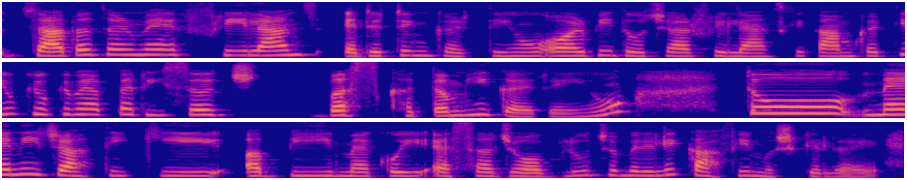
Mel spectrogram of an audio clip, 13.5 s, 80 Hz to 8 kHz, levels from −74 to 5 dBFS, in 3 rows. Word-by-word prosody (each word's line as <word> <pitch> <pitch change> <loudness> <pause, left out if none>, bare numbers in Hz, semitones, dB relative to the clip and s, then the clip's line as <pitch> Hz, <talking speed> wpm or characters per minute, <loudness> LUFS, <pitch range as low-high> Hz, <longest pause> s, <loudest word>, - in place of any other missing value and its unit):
ज़्यादातर 260 +5 +5
मैं 265 0 0
freelance 240 +2 +1
editing 205 +4 -2
करती 195 0 -9
हूँ 200 +1 -4
और 210 0 +4
भी 235 - -6
2-4 200 -2 -2
फ्रीलांस 185 -2 -4
के 205 - -14
काम 190 -2 -1
करती 200 +7 -7
हूँ 300 - -6
क्योंकि 290 -1 -4
मैं 285 0 +2
अपना 275 +1 0
रिसर्च 250 +1 0 0.4
बस 235 0 +6
ख़त्म 215 +1 -1
ही 275 - 0
कर 170 - 0
रही 170 0 -10
हूँ, 280 - -2 0.6
तो 335 0 +7
मैं 270 +1 +5
नहीं 290 +1 0
चाहती 220 -1 +2
कि 205 -2 -4
अभी 215 +2 0
मैं 200 -1 -1
कोई 200 0 -2
ऐसा 200 +1 -2
जॉब 180 -2 -1
लूँ 225 +3 -7
जो 240 - -4
मेरे 220 -1 -1
लिए 265 +5 -2
काफ़ी 220 -1 0
मुश्किल 180 -2 -3
रहे। 85 0 -8
215 Hz, 180 wpm, -25 LUFS, 200-260 Hz, 0.6 s, तो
